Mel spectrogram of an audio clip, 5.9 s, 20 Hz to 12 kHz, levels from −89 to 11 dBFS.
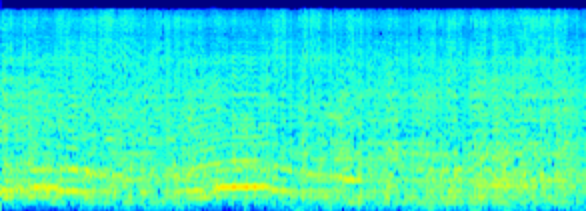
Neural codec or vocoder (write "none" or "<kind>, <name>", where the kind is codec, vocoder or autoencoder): vocoder, BigVGAN v2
